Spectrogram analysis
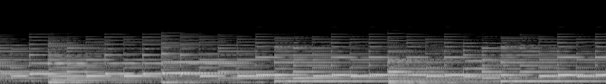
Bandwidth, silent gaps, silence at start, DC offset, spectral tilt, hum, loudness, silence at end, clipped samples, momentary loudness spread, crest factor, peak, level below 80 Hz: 4.6 kHz; none; 0 s; under 0.1%; -9.5 dB/octave; none; -21 LUFS; 0 s; under 0.1%; 2 LU; 12 dB; -8 dBFS; -42 dBFS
